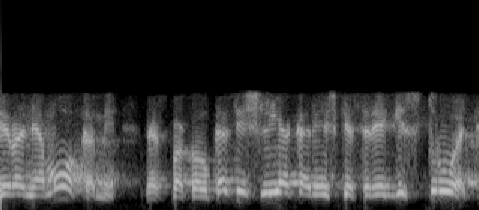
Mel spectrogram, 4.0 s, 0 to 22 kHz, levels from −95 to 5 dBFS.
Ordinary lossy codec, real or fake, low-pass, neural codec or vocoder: MP3, 32 kbps; real; 3.6 kHz; none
